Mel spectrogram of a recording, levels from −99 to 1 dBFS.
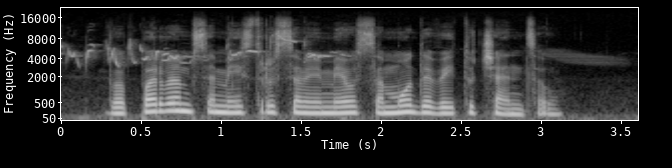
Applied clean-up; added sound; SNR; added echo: none; Bird vocalization, bird call, bird song; 16 dB; none.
